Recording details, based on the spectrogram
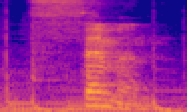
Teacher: Não vamos pronunciar o L e o A vai ter meio que um som de E. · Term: L mudo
